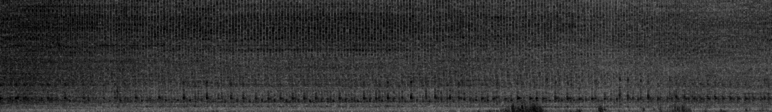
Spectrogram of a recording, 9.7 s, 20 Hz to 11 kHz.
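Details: VAZ 2115 8-valve engine, cold idle, a week after a head gasket failure at cylinder one and new antifreeze and 5W40 oil: lumpy, uneven idle with irregular thumps and stumbles, knocking, check-engine light on; misfire, cause unknown, owner suspects worn valves.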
